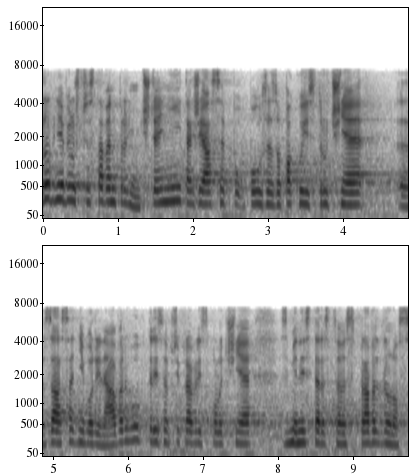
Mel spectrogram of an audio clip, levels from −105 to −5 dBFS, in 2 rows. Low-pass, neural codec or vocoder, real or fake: 7.2 kHz; none; real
